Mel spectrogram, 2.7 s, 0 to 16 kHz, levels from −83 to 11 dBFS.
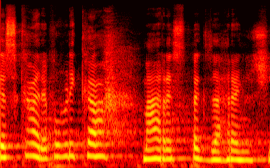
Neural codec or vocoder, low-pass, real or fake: codec, 44.1 kHz, 7.8 kbps, Pupu-Codec; 14.4 kHz; fake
